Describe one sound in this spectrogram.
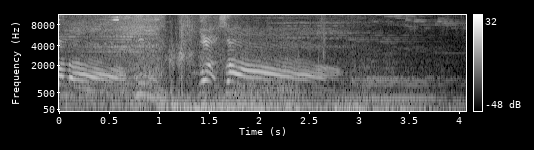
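A magic spell bursts with a swirling whoosh.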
